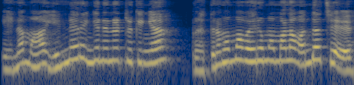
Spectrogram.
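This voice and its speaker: A performer voicing an earnest, protective young adult son in an animated family drama, reassuring his mother in quick talk. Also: high-pitched, lightly acted. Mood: concerned.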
